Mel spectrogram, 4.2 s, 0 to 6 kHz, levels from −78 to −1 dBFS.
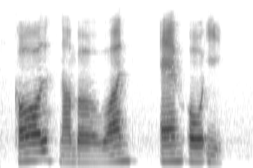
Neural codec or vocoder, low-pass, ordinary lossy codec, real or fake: none; 5.4 kHz; MP3, 48 kbps; real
